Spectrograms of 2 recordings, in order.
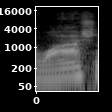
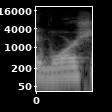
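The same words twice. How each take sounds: First: Said in the usual way. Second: "warsh" with an R put in before the sh; regional pronunciation. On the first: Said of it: "instead of "wash". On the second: Shown as a demonstration. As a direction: say "warsh" as "worsh", rhotic vowel. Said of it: "when people say "warsh" instead of "wash".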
